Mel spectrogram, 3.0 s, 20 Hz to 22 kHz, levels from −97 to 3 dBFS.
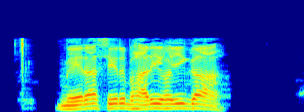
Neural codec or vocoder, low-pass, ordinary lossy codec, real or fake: none; 5.4 kHz; MP3, 48 kbps; real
